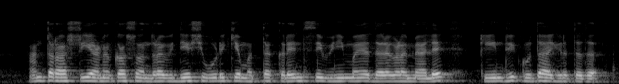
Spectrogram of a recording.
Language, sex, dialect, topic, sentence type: Kannada, male, Dharwad Kannada, banking, statement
